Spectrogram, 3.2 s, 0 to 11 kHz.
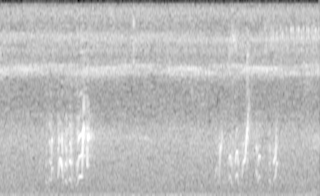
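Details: Decoy cream-vented bulbul recorded 11 July 2021: two brief bursts of sharp chirping notes, one early and one near the end, separated by quiet hiss.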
